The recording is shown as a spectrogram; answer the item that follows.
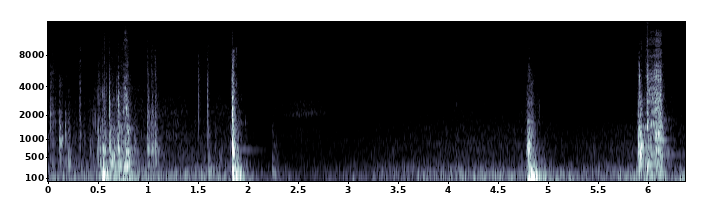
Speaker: It was a little squeaky, as you heard, but let's see if it'll go back up. It was doing it last night. Yep, see? And I think it's this one, because this one sounds like real squeaky.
